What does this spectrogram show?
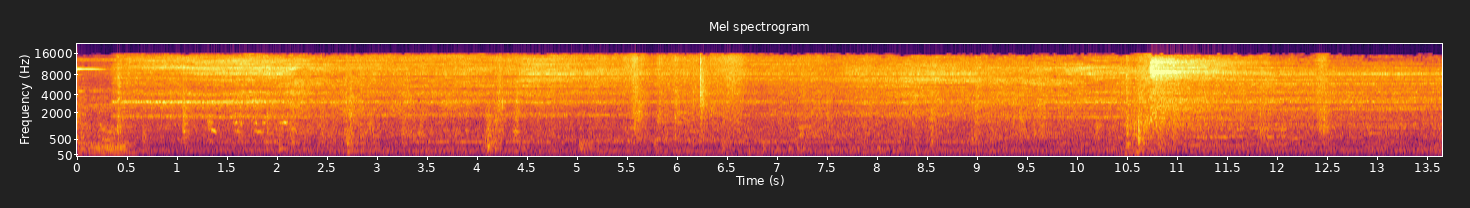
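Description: Quiet, steady hiss of a train running, heard from inside a passenger carriage, with a few faint knocks and a brief louder rush near the end.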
